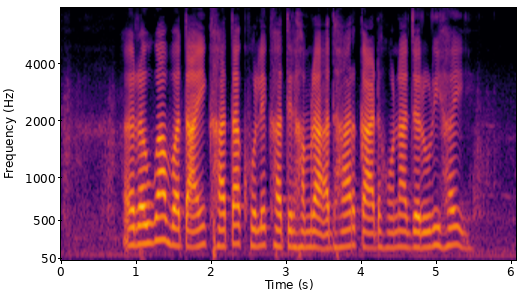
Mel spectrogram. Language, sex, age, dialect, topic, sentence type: Magahi, female, 51-55, Southern, banking, question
